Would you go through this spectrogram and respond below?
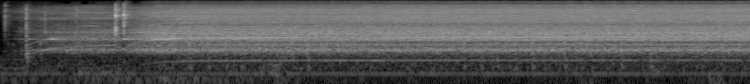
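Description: A hair dryer blows steadily on chalk paste painted onto a Chalk Couture door tag, starting after a couple of brief clicks and then holding a loud, continuous whirring roar to the end.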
